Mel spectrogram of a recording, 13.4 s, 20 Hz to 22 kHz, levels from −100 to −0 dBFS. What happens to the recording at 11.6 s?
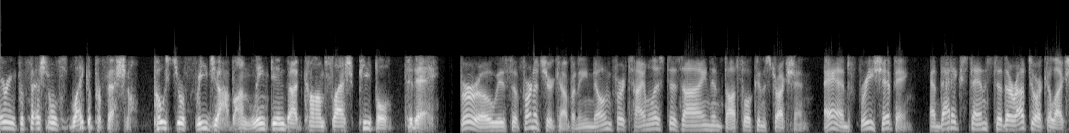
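AMR comfort noise appears from 11.56 to 11.62 s, a 60 ms gap in the transmitted speech. The phone's encoder decided the talker had gone silent and stopped sending speech frames, so the receiving end filled that short stretch with synthetic noise built from a rough estimate of the background's level and spectral shape. The real background drops out and is briefly replaced by a smooth, steady hiss that switches in and then back out.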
